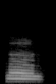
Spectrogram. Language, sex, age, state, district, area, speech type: Maithili, male, 60+, Bihar, Purnia, urban, conversation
